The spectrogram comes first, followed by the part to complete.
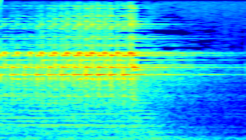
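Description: Piano playing a rapid repeated figure high in the treble at the top of a climbing run; the notes fade away over the second half.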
